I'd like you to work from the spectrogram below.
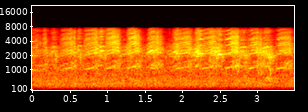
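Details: Peregrine falcons in Venlo, Netherlands, 21 May 2024, as chicks are collected for ringing: loud, grating, harsh calls in a dense, fairly irregular run of about three or four notes per second, nearly continuous throughout.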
